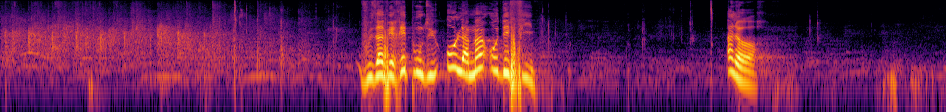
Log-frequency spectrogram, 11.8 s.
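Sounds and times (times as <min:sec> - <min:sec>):
applause, hands clapping: 0:00.0 - 0:05.4
speech: 0:04.5 - 0:06.8, 0:09.2 - 0:09.6.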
